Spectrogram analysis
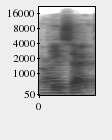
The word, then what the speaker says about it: Isak: Painfully, when we're saying about Newcastle and I always say his name wrong, is it Isak? Isak, yeah.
